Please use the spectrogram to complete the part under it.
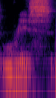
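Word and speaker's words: Rhys: I hope I'm saying that right. It's like R-H-Y-S. I think that's Reese.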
